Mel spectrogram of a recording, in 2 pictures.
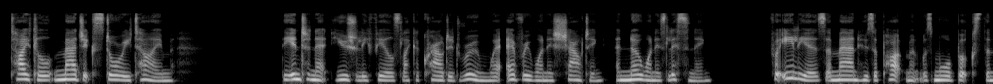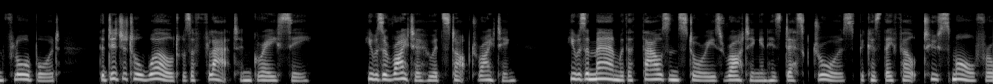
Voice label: english; micro-tales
